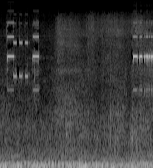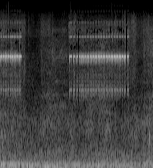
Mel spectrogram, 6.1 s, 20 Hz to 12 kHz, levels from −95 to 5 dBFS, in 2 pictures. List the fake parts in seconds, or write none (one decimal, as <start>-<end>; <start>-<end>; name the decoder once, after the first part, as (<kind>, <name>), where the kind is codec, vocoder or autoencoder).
2.9-3.8 (vocoder, Vocos)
